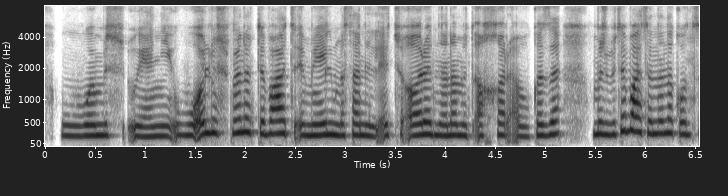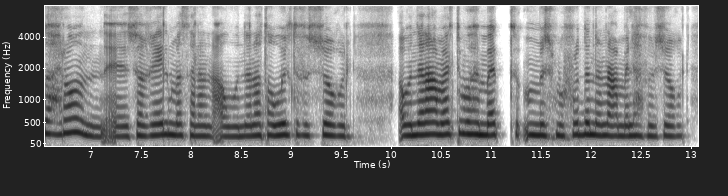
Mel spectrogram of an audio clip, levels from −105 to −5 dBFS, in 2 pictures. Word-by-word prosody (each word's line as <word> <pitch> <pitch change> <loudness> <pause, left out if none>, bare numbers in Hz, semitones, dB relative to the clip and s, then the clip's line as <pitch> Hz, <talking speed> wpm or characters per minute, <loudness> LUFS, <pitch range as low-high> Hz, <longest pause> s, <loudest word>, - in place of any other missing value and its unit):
ومش 230 +1 -1
ويعني 215 0 -2
وقل 235 +3 +2
له: 285 - +3
"اشمعنا 285 +2 0
بتبعَت 270 -1 +2
email 235 +2 +2
مثلًا 235 0 0
للHR 235 +3 -5
إن 235 +1 +3
أنا 230 +1 +1
متأخّر 235 +1 -3
أو 210 -1 -5
كذا، 235 +4 0 0.3
ومش 260 0 +2
بتبعَت 310 +4 +2
إن 270 0 +1
أنا 280 +1 +1
كنت 255 -2 -3
سهران، 265 -4 0
آآ، 210 0 -4
شغَّال 230 +3 0
مثلًا، 230 -3 -2
أو 210 0 -3
إن 210 - -2
أنا 225 +1 +1
طوَّلت 240 +1 0
في 235 - -5
الشغل، 230 -1 -2 0.5
أو 225 - +1
إن 235 +1 +4
أنا 250 +1 +5
عملت 255 +1 +2
مُهمَّات 245 -2 +2
مش 235 -1 0
مفروض 235 +2 -1
إن 250 0 +4
أنا 230 -1 +1
اعملها 220 +1 -1
في 220 0 -5
الشغل." 220 0 -5
235 Hz, 190 wpm, -23 LUFS, 225-255 Hz, 0.5 s, أنا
